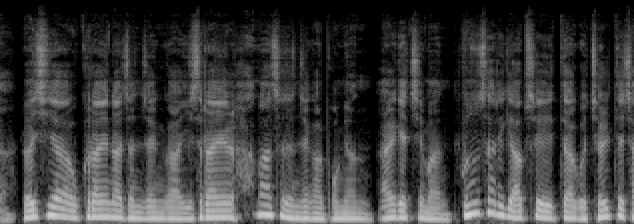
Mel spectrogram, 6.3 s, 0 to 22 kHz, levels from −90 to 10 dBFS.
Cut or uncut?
uncut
